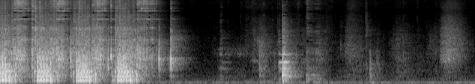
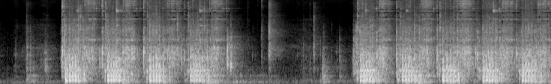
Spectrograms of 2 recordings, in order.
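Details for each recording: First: Chainsaw with torn fuel line temporarily reconnected, choke on: three quick pull-cord rasps about a second apart with no firing; engine flooded, fuel visible. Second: Chainsaw with sawdust-caked bar cover, earlier flooded, running on slight choke with a suspected fuel line leak up top: sharp crisp rev bursts about two per second with clean drops; runs healthy.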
